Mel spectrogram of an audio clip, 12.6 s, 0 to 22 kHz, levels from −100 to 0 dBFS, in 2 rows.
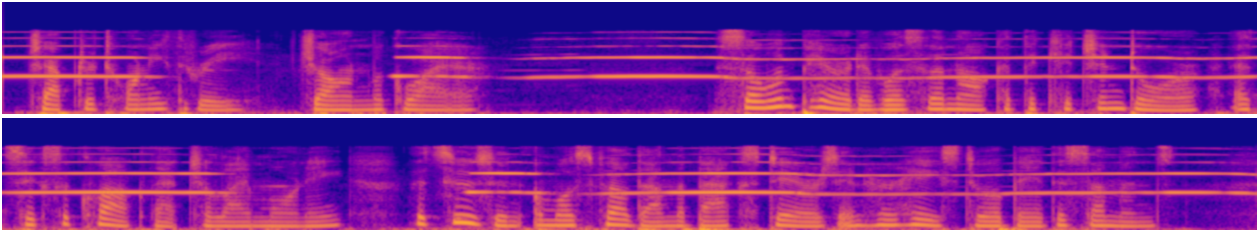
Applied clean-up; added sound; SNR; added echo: none; Wind instrument, woodwind instrument; -2 dB; none.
